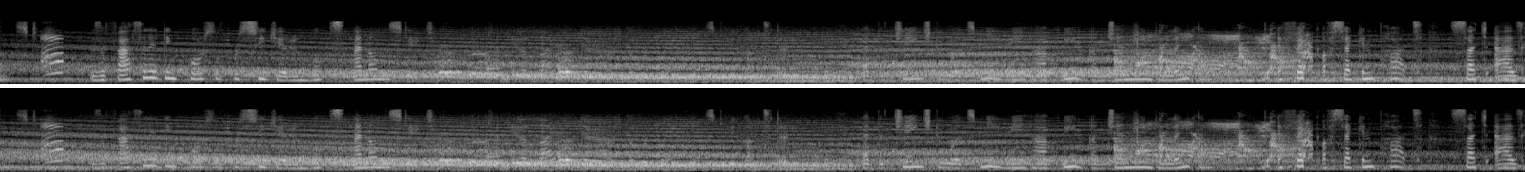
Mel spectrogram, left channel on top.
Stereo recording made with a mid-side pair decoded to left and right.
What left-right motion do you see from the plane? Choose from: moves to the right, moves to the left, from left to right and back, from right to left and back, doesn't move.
moves to the left.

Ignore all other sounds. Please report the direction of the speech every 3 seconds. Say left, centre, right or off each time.
left, right, right, centre, left.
